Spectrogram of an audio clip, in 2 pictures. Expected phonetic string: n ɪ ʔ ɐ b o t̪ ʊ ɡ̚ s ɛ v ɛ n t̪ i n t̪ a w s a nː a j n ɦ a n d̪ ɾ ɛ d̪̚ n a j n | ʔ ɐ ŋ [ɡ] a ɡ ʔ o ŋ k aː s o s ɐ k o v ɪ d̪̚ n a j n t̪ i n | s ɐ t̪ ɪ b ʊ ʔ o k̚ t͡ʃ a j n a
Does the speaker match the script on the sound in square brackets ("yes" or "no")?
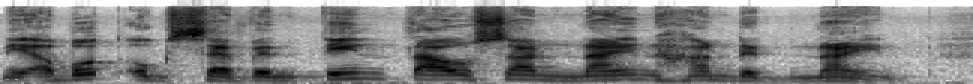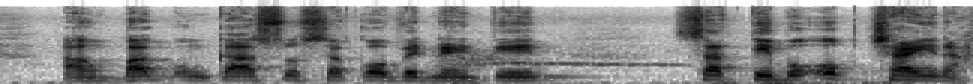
no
